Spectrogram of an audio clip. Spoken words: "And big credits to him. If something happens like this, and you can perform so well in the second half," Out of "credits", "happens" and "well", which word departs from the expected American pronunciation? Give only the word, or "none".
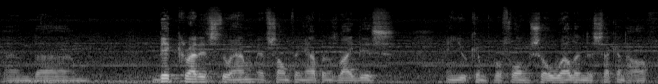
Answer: none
